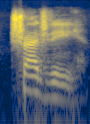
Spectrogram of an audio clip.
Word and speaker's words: tragedy: So we want to pronounce a CHR sound. Chur. Tragedy.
